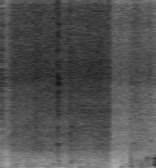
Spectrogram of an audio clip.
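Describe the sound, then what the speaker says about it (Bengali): Raw potato pieces are stirred with spices in a pan, a steady close sizzle and hiss with soft scraping of the spoon running throughout. "এবার মশলার সঙ্গে আমি আলুটাকে একটু নাড়াচাড়া করে মিশিয়ে নেব।"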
